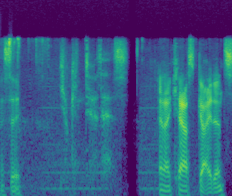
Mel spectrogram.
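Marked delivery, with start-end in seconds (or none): 0.9-1.9 close, breathy, hushed whisper, very quiet. A player's character touches another character's shoulder before casting a spell, whispering. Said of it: "and I just whisper to him".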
